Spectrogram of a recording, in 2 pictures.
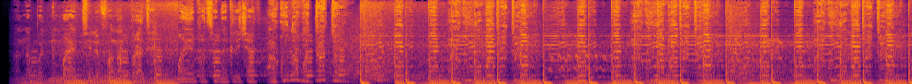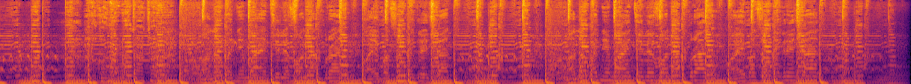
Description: Рэп Хип-Хоп Рингтоны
